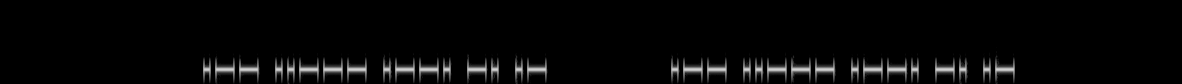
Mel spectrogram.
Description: Morse code, heard as a keyed tone, about 20 wpm, 700 Hz. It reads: W2PNA W2PNA
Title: USA Call Signs - 5 Characters - Repeated 2x - 20wpm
